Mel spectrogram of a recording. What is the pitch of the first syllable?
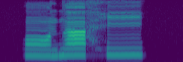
low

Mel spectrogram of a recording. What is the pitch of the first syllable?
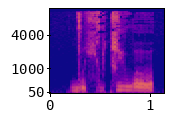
low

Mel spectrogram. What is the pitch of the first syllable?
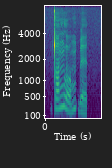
rising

